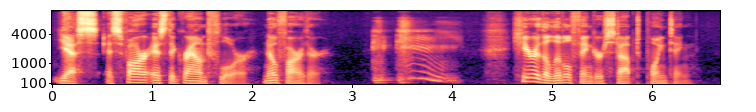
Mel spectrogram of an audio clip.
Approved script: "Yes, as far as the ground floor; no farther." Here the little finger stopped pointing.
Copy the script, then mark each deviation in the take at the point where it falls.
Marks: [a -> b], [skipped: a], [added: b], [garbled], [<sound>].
"Yes, as far as the ground floor; no farther." [throat clearing] Here the little finger stopped pointing.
